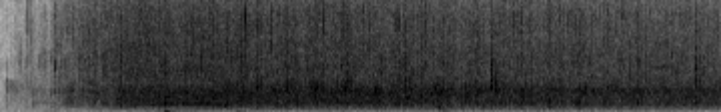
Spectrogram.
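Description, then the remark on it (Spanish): Sustained audience applause at a conference, welcoming the speaker at the start of a lecture: a dense crackling wash of many hands clapping that swells in over the first second and holds steady and loud for several seconds, with no voices above it. “Señoras, señores, muchas gracias por esas palabras de acogida benevolentes y por su aplauso.”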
